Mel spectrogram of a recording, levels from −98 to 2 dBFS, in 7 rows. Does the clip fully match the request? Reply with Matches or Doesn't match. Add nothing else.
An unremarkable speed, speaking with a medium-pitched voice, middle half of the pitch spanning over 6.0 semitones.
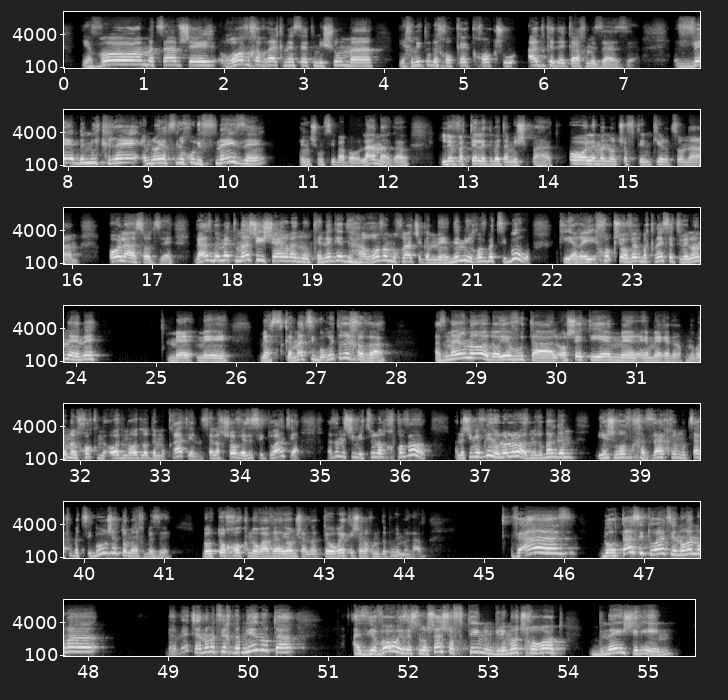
Matches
